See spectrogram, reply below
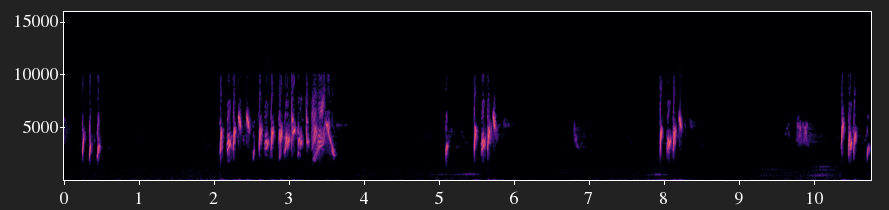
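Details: European goldfinch song used to teach chicks, broken into short bright twittering bursts with long silent pauses between them; a longer tinkling phrase comes near the start.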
